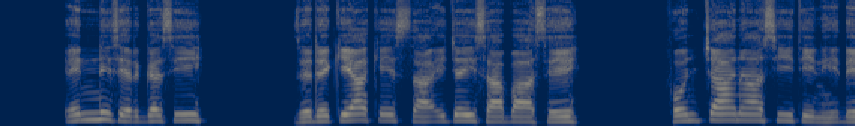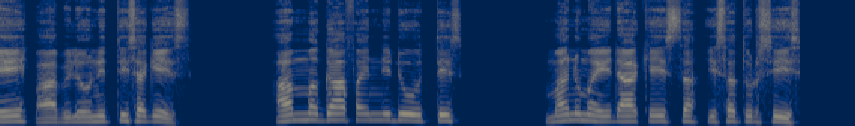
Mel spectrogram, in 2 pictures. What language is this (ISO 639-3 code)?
orm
